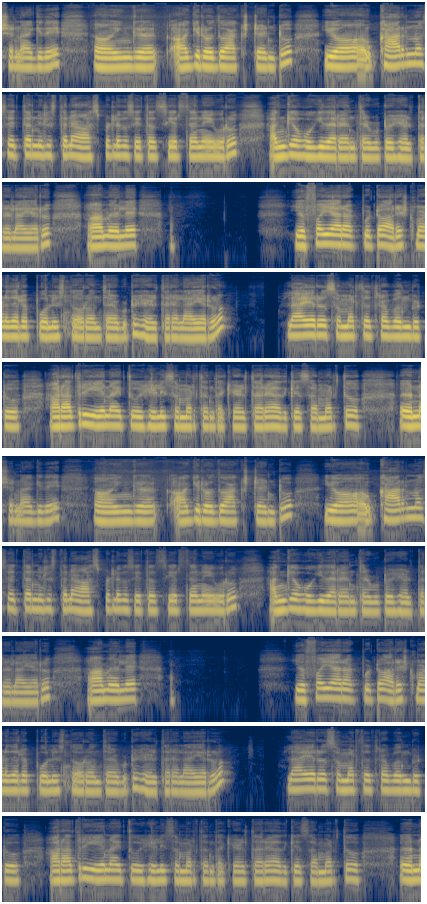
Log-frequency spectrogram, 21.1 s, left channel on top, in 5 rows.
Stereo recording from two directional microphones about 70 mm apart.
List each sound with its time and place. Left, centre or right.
0.0 s speech: left
11.3 s speech: left
15.5 s speech: left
